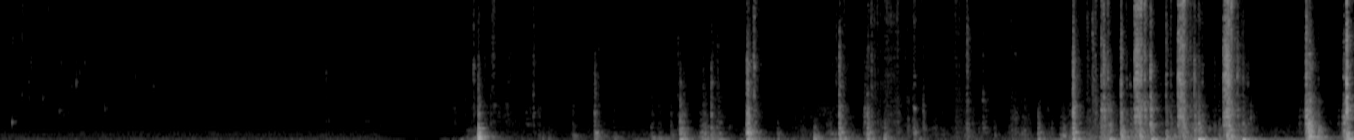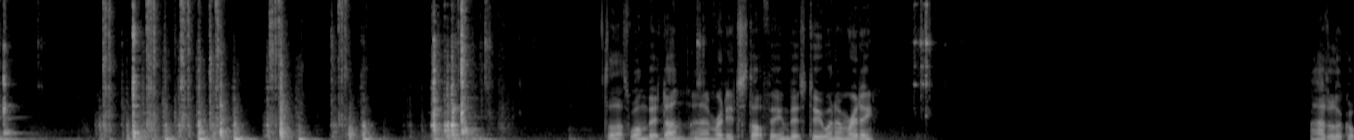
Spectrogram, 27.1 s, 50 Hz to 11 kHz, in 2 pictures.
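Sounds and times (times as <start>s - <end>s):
metallic clicks and rattles: 10.6s - 19.4s.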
